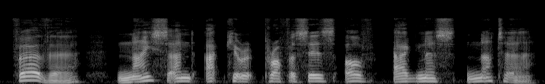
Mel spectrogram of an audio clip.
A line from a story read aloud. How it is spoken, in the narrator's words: read slowly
